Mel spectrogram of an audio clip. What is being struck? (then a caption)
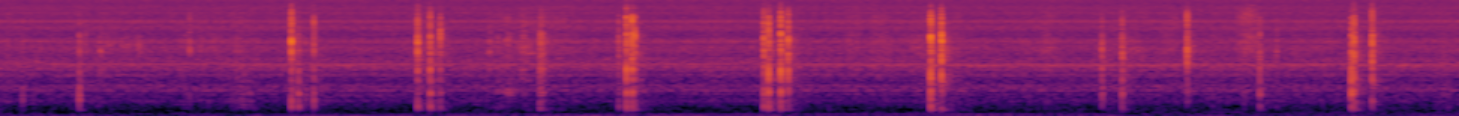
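Plastic shampoo bottle. Long nails tap an orange plastic shampoo bottle held at an angle, striking both its front and the label on its back. About seventeen short, dry, bright clicks come at irregular intervals, some in quick doubles, each dying away almost instantly over a quiet, steady background hiss.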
